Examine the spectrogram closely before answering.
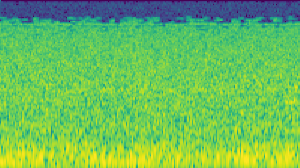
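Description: Quiet room tone: a steady low hum with an even hiss.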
